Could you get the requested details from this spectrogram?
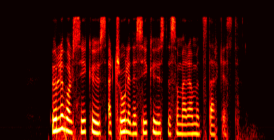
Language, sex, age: Norwegian, female, 26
